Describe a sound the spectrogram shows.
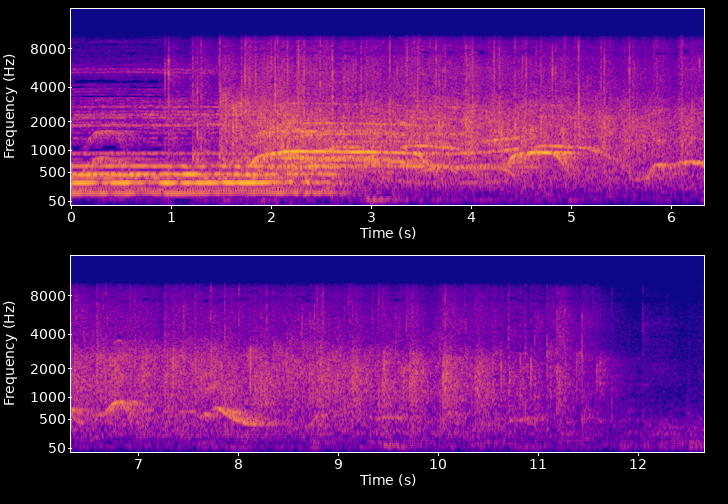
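An audience cheers and applauds loudly in a large hall.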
